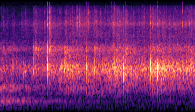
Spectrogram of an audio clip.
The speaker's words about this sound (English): You're clapping and singing the house right now.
